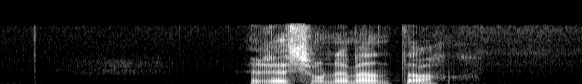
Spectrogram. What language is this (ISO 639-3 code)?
nor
